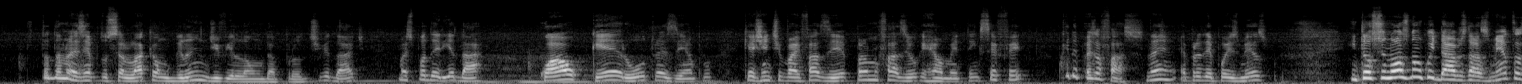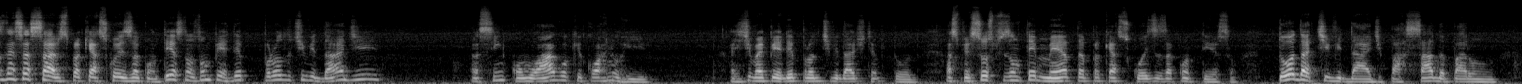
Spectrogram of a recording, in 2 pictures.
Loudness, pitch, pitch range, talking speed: -23 LUFS, 160 Hz, 135-200 Hz, 180 wpm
